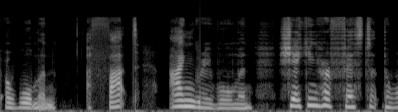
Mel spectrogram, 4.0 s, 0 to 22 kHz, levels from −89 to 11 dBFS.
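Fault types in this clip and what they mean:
Channel delay (comb filtering): from 2.0 s to the end the speech turns hollow and phasey, as one channel lags about 1.5 ms and mono summing notches from around 400 Hz.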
